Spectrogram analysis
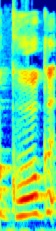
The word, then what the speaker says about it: Gogh: Vincent वान गोग, उसको गोग ऐसा हम प्रोनाउंस करेंगे, उसका यही सही प्रोनाउंसिएशन है.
